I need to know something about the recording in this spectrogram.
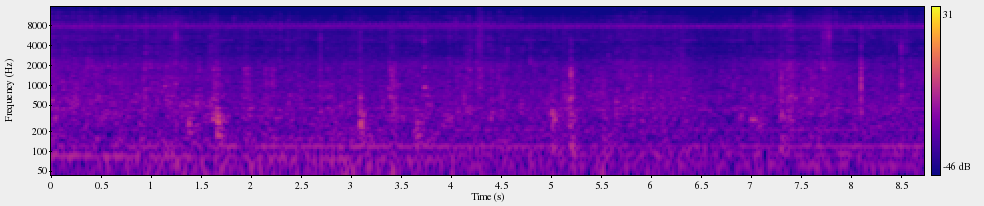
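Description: A small motorboat's engine hums steadily in the distance.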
